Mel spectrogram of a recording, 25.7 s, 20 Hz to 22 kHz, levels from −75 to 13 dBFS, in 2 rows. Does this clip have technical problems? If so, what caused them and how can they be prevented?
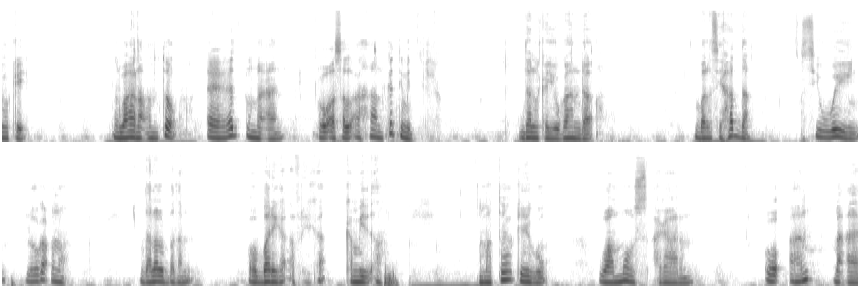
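No, no technical faults.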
